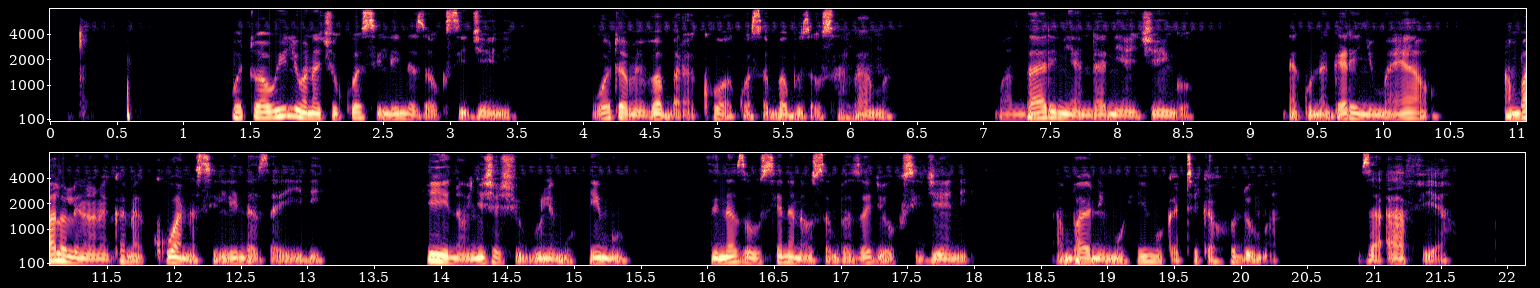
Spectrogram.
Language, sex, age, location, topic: Swahili, male, 18-24, Kisumu, health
